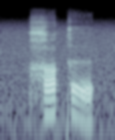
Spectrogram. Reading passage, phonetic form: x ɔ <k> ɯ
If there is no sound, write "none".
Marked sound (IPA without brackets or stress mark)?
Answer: k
